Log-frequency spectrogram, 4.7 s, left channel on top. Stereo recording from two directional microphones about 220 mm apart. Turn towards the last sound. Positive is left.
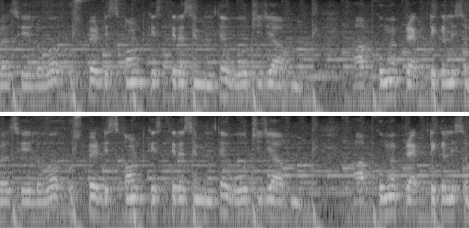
turn(degrees=-5)  # may be behind; listen again after turning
